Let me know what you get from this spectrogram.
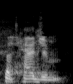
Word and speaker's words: patagium: So you've got a paper coming out in Nature that concerns something, and I'm not quite sure how to pronounce it. Is it Patagium? Patagium? – Patagium. – Patagium. All right, I was completely off.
